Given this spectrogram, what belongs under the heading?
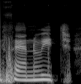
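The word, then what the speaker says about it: sandwich: आगे सैंडविच, D silent है इसमें, डी लिखने में आता है, पढ़ने में नहीं आता।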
